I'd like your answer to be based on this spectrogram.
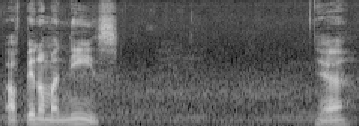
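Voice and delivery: ordinary delivery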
